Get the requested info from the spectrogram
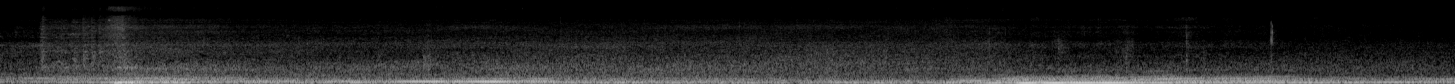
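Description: A car engine's low rumble running steadily, swelling louder a few times, most strongly near the end.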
